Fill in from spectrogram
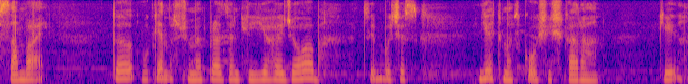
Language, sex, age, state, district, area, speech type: Kashmiri, female, 30-45, Jammu and Kashmir, Bandipora, rural, spontaneous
